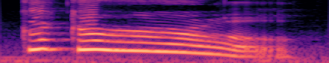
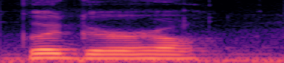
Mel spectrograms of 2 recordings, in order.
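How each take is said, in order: First: It is said in an excited, joyous tone. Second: It is said in a grumpy tone.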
